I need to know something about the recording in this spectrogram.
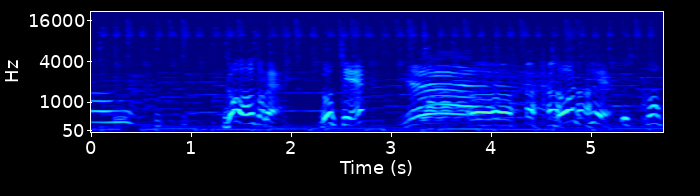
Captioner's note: speaking Japanese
